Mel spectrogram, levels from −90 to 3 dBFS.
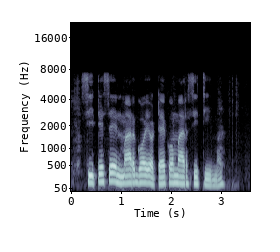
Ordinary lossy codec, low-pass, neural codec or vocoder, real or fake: none; 7.2 kHz; none; real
